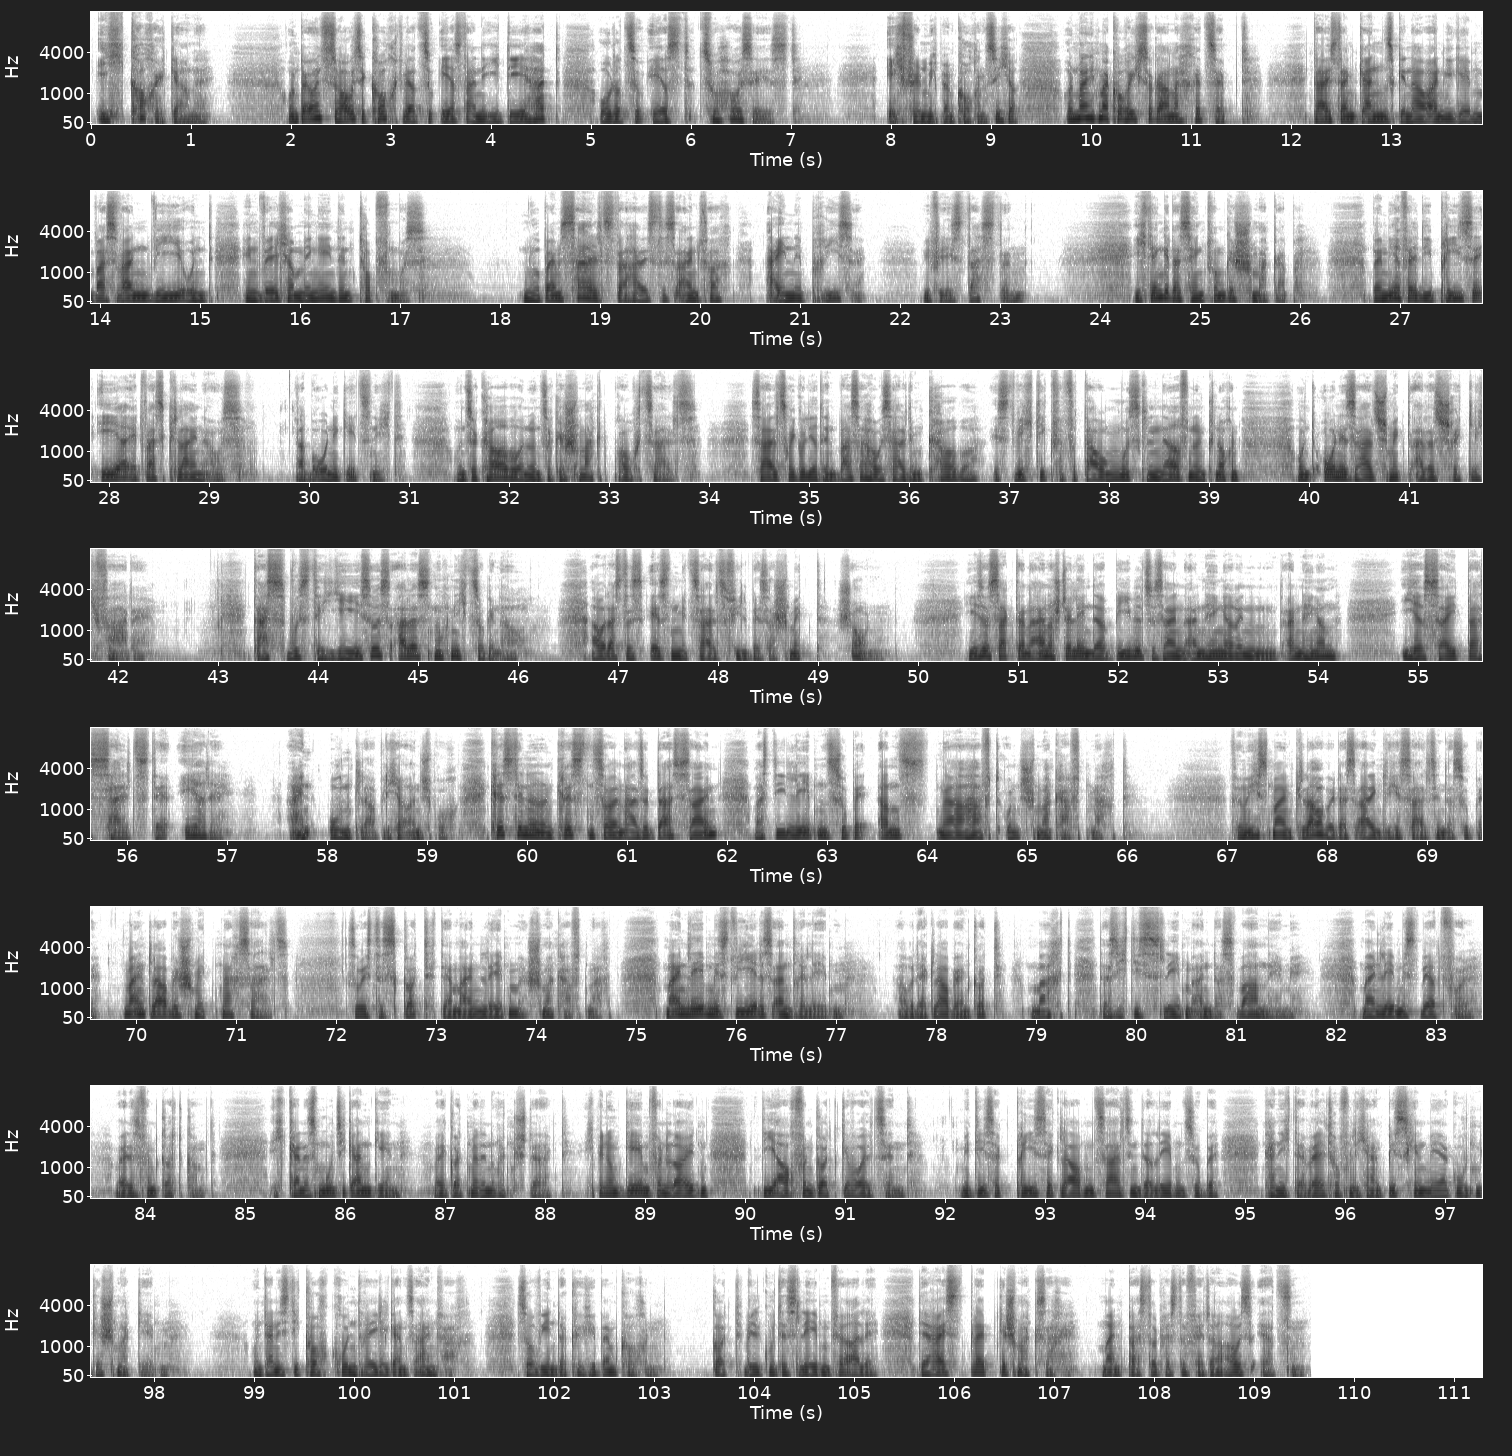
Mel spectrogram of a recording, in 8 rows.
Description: Radioandacht vom 13. August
